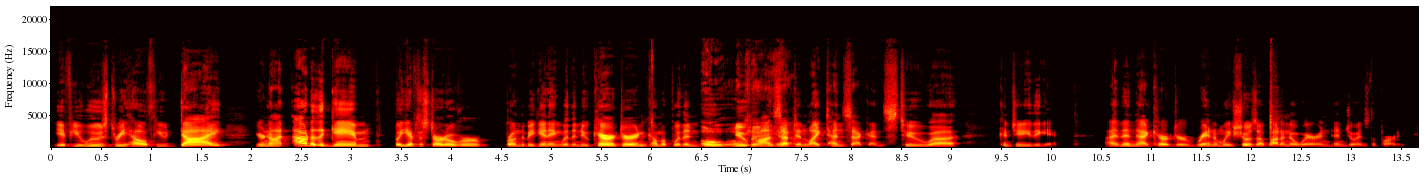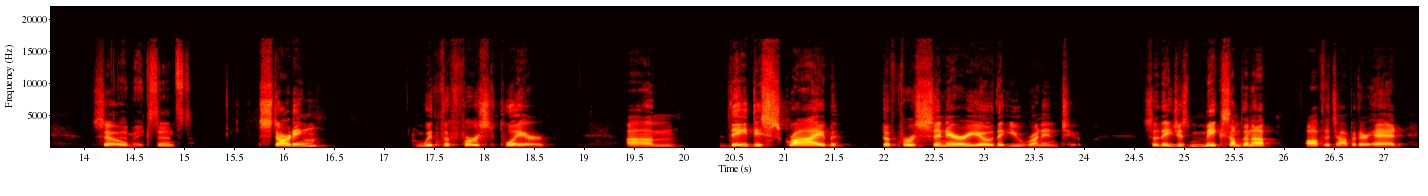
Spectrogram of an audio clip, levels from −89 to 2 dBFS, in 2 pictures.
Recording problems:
thin; somewhat; fading below 350 Hz

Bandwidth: 17 kHz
